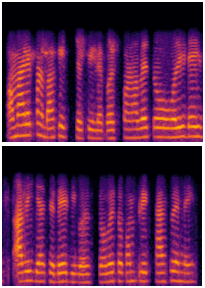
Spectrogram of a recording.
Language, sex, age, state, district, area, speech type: Gujarati, female, 18-30, Gujarat, Junagadh, rural, conversation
